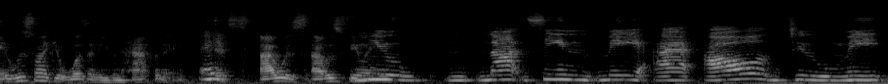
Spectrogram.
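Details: Adolescent boy speaking; typical speech.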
